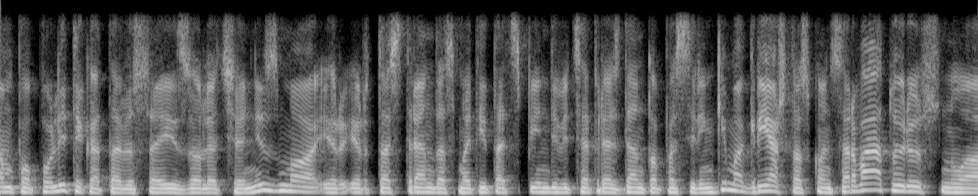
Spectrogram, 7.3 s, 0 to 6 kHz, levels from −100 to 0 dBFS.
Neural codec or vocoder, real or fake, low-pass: none; real; 5.4 kHz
